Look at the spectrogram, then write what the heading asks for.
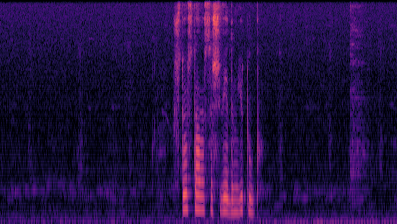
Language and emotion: Russian, neutral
